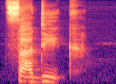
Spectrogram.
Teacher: we know that the accent is on the last syllable, dik, tzadik.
